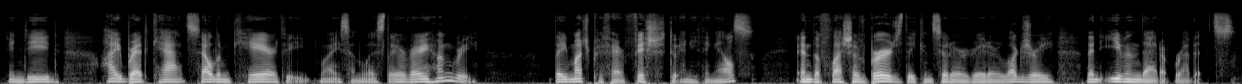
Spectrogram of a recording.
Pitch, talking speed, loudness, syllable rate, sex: 110 Hz, 175 wpm, -20 LUFS, 5.1 syllables/s, male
